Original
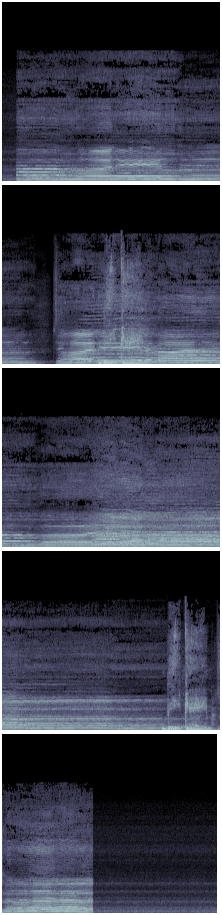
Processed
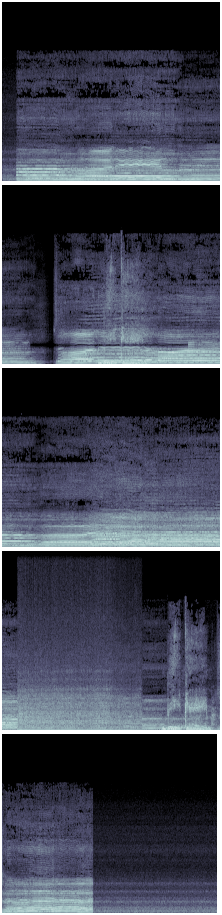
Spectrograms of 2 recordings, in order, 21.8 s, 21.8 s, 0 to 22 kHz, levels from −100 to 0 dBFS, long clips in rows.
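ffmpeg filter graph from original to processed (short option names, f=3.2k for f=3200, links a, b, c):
-filter_complex "[0:a]asettb=1/sr,asplit=3[a][b][c];[a]atrim=end=4.914[d];[b]atrim=start=4.91:end=8.08,asetpts=PTS-STARTPTS,afade=t=in:d=0.004:c=qsin,afade=t=out:st=3.166:d=0.004:c=qsin,asuperstop=centerf=2400:order=4:qfactor=1.9,agate=range=-33dB:threshold=-57dB:ratio=3:release=100:detection=peak[e];[c]atrim=start=8.076[f];[d][e]acrossfade=d=0.004:c1=hsin:c2=qsin[g];[g][f]acrossfade=d=0.004:c1=qsin:c2=hsin,asettb=1/sr,asplit=3[h][i][j];[h]atrim=end=13.384[k];[i]atrim=start=13.38:end=15.88,asetpts=PTS-STARTPTS,afade=t=in:d=0.004:c=qsin,afade=t=out:st=2.496:d=0.004:c=qsin,aeval=exprs='abs(val(0))':c=same,bandreject=f=660:w=7.2[l];[j]atrim=start=15.876[m];[k][l]acrossfade=d=0.004:c1=hsin:c2=qsin[n];[n][m]acrossfade=d=0.004:c1=qsin:c2=hsin,bass=f=250:g=-4,treble=f=4k:g=-11,alimiter=level_in=21dB:limit=-1dB:release=50:level=0:latency=1,volume=-8.5dB"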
